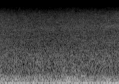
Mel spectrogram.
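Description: Heavy rain falls in Kerala as a vehicle heads out into the downpour, a steady, dense wash of noise that fills the whole short stretch without a break.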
